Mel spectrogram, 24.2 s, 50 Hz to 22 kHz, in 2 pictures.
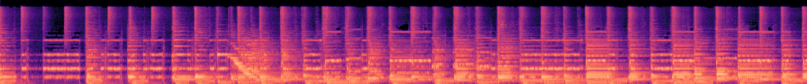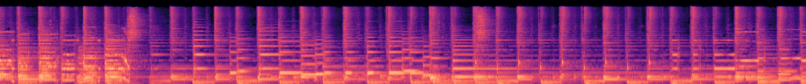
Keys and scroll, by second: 13.4 BackSpace.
